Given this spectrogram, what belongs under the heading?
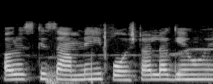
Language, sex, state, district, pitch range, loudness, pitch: Hindi, female, Chhattisgarh, Raipur, 225-235 Hz, -14 LUFS, 230 Hz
